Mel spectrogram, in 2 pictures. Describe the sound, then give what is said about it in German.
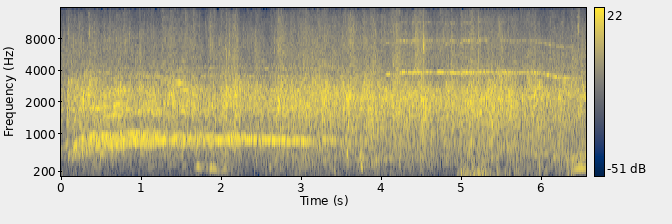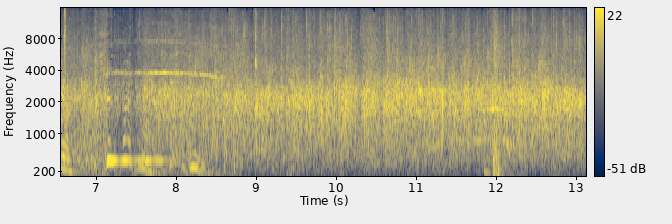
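Audience applause and cheering greet a guest on stage: sustained, loud clapping from a large crowd runs throughout, with occasional shouts and voices rising over it. “Macht mal richtig Lärm für Irina Schlauch.”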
